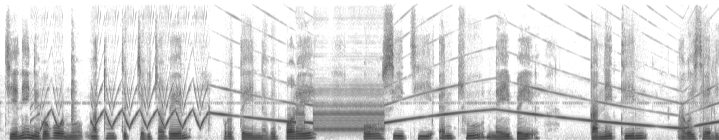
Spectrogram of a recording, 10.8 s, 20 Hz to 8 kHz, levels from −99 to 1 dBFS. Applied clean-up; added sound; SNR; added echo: none; Motor vehicle (road) / Siren; 9 dB; none.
